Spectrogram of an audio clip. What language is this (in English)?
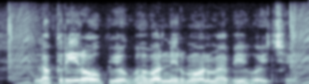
Maithili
